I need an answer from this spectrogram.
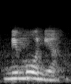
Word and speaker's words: pneumonia: So kindly note the spelling of diarrhea, but Timothy died of pneumonia. Timothy pneumonia रे मरिथिला. और pneumonia रो spelling भी तुमने notice करो. P eighty silent रहिबो, then लिखा हबो pneumonia.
